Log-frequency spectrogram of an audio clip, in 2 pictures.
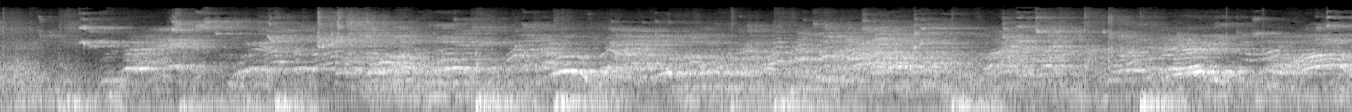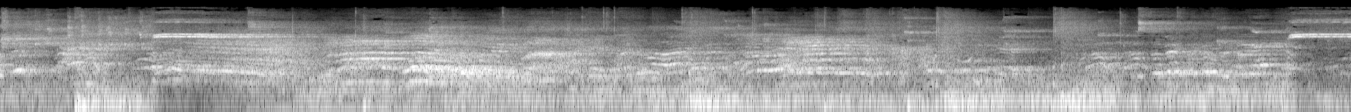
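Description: A crowd of young people shouts and cheers in a large echoing hall.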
